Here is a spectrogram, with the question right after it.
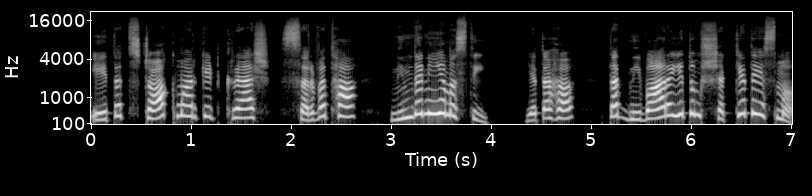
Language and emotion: Sanskrit, angry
